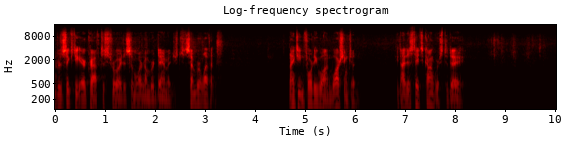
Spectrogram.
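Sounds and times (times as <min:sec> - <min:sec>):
man reading aloud: 0:00.0 - 0:03.4, 0:04.7 - 0:06.2, 0:06.8 - 0:08.3
low steady room hum: 0:00.0 - 0:10.0.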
